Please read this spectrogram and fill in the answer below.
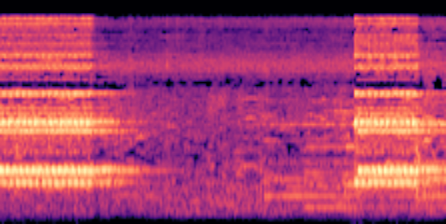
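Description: Telephone ring sound effect from the mime's recorded soundtrack, played over the stage speakers: a loud trilling ring lasting about a second, then a second ring near the end, with a few soft music notes in between.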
